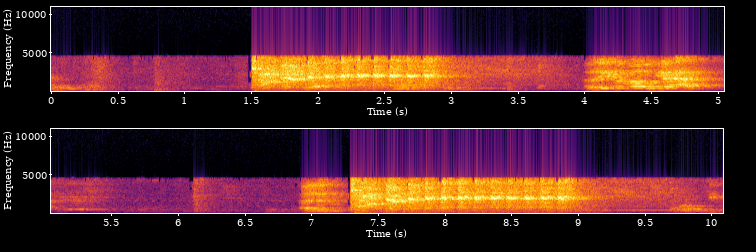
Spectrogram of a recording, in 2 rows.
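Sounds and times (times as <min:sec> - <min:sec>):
car engine cranking on starter: 0:01.5 - 0:03.2, 0:07.3 - 0:09.7.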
